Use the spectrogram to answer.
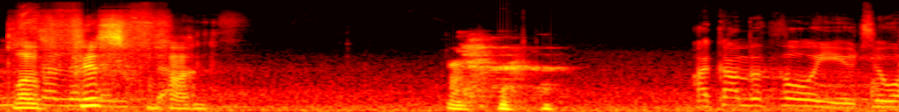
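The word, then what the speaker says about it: Bloefhiswyn: Oh, that's how you pronounce that, Blofisvin. I come before you to I always offer pronounce it my Blowfishwin.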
